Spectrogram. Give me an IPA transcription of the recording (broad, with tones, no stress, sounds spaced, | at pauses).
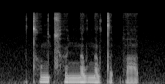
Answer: t̪ʰ ʊ˧ ŋ t͡sʰ ɵ˧ n n̪ ɐ˧ w n̪ ɐ˨ w t̪ ɐ˨˥ t̚ f aː˧ t̚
